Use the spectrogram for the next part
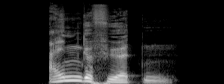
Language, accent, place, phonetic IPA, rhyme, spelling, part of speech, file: German, Germany, Berlin, [ˈaɪ̯nɡəˌfyːɐ̯tn̩], -aɪ̯nɡəfyːɐ̯tn̩, eingeführten, adjective, De-eingeführten.ogg
- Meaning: inflection of eingeführt: 1. strong genitive masculine/neuter singular 2. weak/mixed genitive/dative all-gender singular 3. strong/weak/mixed accusative masculine singular 4. strong dative plural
